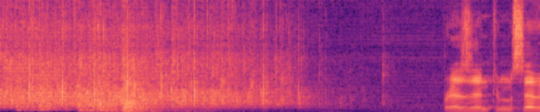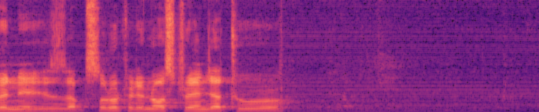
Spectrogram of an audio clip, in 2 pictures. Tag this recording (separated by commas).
Speech, man speaking, Narration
